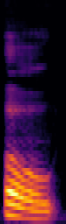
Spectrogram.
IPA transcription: o:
